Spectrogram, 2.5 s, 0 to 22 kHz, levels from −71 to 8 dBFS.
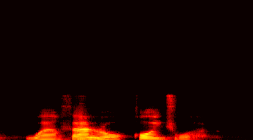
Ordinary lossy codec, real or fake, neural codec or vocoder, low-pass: AAC, 64 kbps; fake; codec, 16 kHz, about 1 kbps, DyCAST, with the encoder's durations; 7.2 kHz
